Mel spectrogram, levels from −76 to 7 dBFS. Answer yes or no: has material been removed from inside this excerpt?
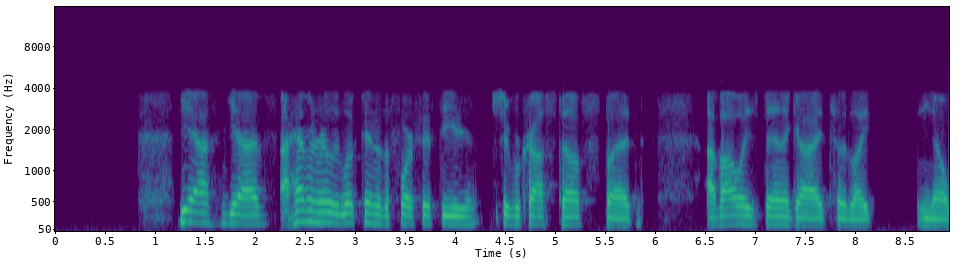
yes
